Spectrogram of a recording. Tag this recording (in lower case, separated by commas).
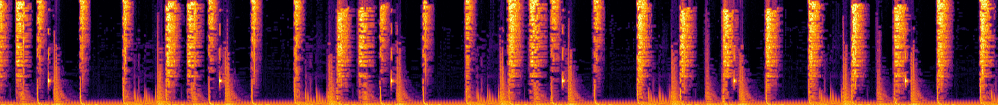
music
